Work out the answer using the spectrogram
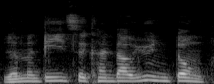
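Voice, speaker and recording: A woman's voice: sits low, moderate pace, dark tone, a little hiss or hum. A woman reading a picture book aloud to a toddler, expressively, with questions and playful sound effects. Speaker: storyteller reading a picture book to a young child. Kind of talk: animated read-aloud to a toddler.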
